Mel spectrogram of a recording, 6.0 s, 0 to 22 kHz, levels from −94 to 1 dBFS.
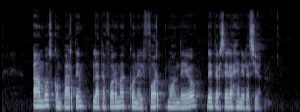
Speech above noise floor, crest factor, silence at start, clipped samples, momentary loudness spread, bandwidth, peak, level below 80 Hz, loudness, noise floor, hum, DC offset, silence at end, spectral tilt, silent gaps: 41 dB; 20 dB; 0.65 s; under 0.1%; 5 LU; 15.5 kHz; -14 dBFS; -74 dBFS; -34 LUFS; -75 dBFS; none; under 0.1%; 0.8 s; -5.5 dB/octave; none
